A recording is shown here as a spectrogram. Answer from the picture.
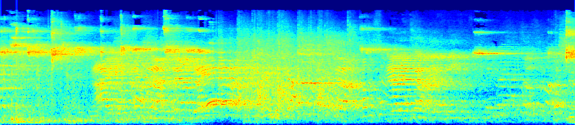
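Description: Live basketball game sound in a large gym: the ball bouncing on the hardwood floor as it is dribbled up the court, with players' voices mixed in.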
